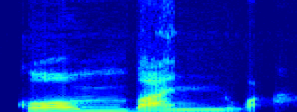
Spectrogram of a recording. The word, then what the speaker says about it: konbanwa: So N here in after ko is pronounced as M. Konbanwa.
